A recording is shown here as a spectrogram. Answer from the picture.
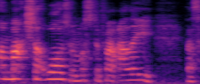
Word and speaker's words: Mustafa Ali: What a match that was with Mustafa Ali.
